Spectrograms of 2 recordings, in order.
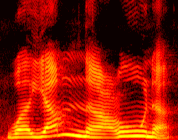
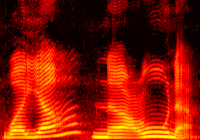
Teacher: ہم میم کی آواز کو ظاہر کر کے پڑھیں گے، اس میں گننا نہیں کریں گے۔ یعنی میم کی آواز کو نہ تو مرچ کرنا ہے، نہ ناک سے پڑھنا ہے، نہ نیزل ساؤنڈ نکالنی ہے، اور نہ گننا کرنا ہے۔ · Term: اظہار شفوی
